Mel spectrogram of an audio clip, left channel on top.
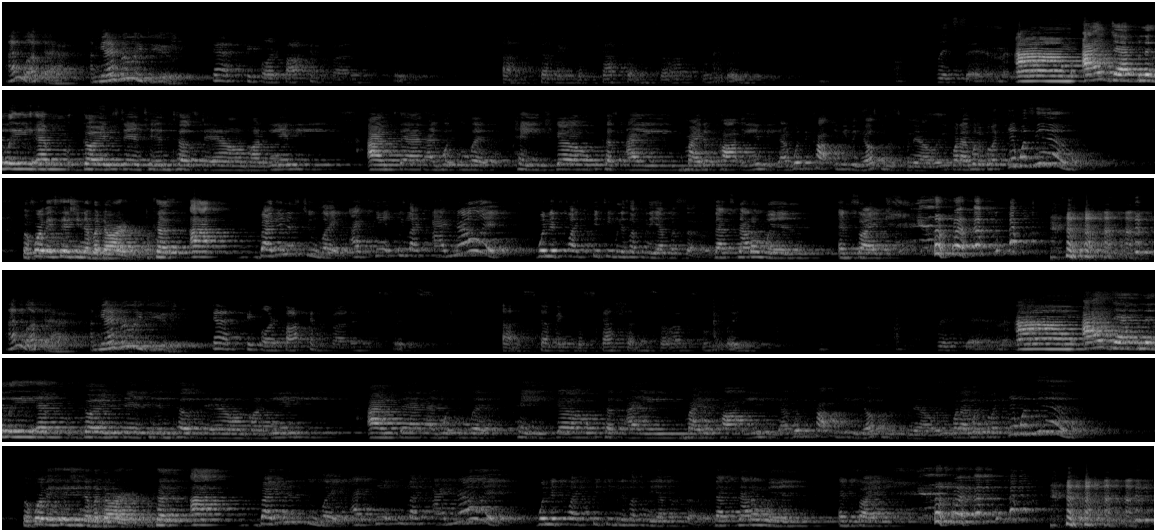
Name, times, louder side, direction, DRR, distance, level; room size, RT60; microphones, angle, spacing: voice 1, 0.0-1.8 33.5-34.4, left 1 dB, 5° left, -1 dB, 3.3 m, -38 dB
voice 2, 2.1-4.0 4.4-4.7 5.0-7.4 8.2-8.3 8.7-9.2, right 2 dB, 65° right, 3 dB, 2.7 m, -50 dB
voice 3, 9.3-14.8 15.2-16.4 16.7-22.3 23.1-25.1 25.6-28.0 28.4-31.1 31.4-33.2, left 3 dB, 65° left, 1 dB, 3.1 m, -35 dB
21.0 x 15.5 x 3.9 m, 1.3 s
head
